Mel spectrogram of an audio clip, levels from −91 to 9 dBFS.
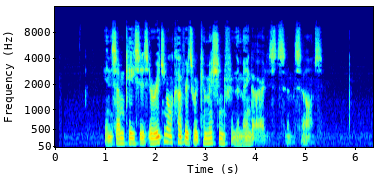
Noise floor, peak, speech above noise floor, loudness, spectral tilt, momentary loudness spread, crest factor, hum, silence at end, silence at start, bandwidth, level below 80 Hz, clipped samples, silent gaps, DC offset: -59 dBFS; -10 dBFS; 31 dB; -27 LUFS; -3.5 dB/octave; 10 LU; 20 dB; none; 1.05 s; 1 s; 11 kHz; -70 dBFS; under 0.1%; none; under 0.1%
